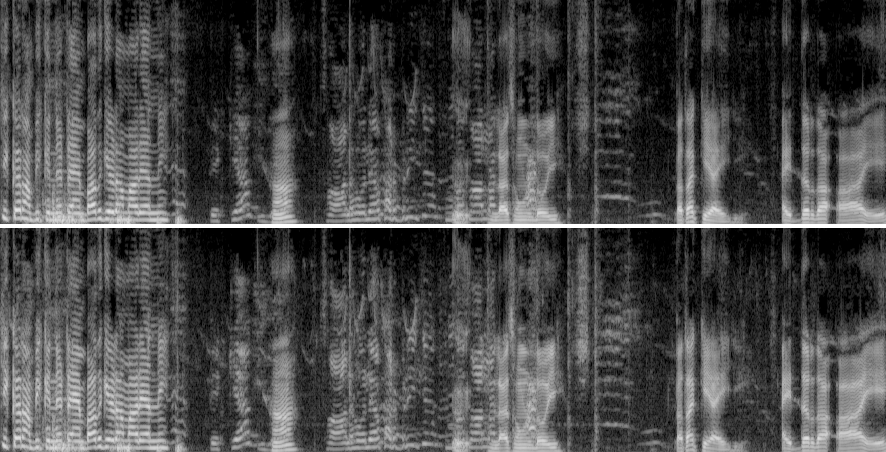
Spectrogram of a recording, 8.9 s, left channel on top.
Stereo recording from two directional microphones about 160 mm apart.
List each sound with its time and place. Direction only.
0.0 s speech: 5° left (ahead or behind)
6.7 s speech: centre (ahead or behind)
